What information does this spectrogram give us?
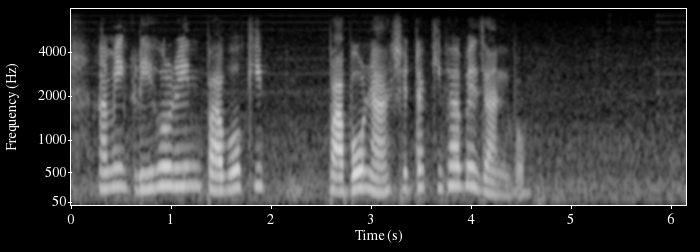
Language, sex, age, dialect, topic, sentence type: Bengali, female, 18-24, Standard Colloquial, banking, question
